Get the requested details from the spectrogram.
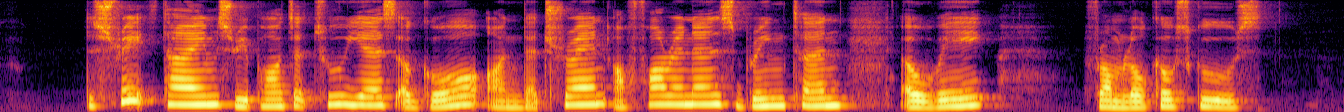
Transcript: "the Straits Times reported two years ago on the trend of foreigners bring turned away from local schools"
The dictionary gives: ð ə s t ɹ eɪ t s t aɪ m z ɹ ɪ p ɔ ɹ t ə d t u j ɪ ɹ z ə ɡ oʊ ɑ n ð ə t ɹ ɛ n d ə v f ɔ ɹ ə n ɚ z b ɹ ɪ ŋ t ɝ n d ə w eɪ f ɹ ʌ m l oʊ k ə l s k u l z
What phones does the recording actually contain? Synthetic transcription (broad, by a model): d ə s t ɹ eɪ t t aɪ m s ɹ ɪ p ɔ t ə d t u j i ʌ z ə ɡ oʊ ɑ n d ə t ɹ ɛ n ə f f ɔ ɹ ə n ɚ s b ɹ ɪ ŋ t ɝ n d ə w eɪ f ɹ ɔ m l oʊ k ə l s k u l s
